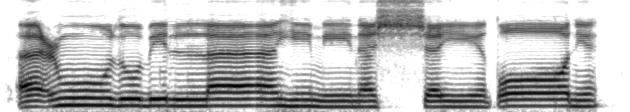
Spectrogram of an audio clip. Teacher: Tonya jangan terlalu panjang. A'udzu billahi minasyaitonir. To 2 harakat saja.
